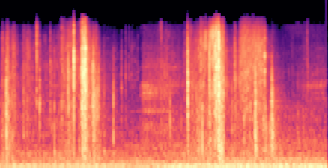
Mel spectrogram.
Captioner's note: paper ripping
